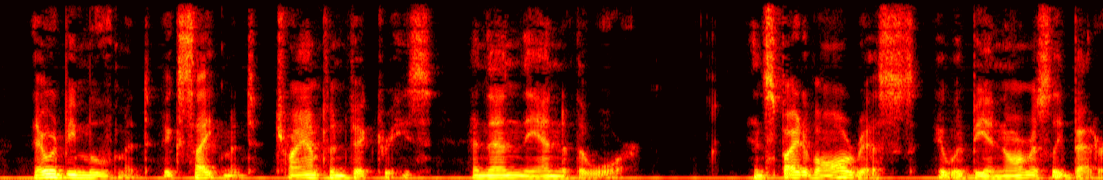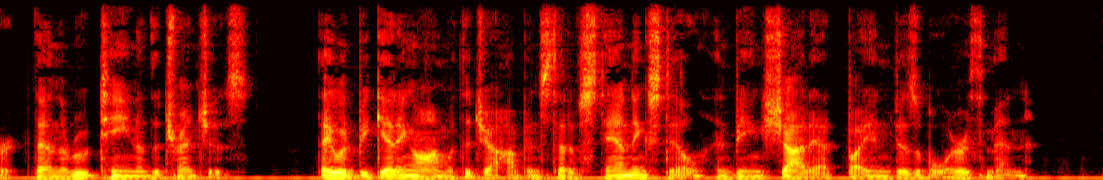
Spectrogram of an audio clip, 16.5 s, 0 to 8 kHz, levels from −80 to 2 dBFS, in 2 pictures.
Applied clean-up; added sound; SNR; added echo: none; none; none; none.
